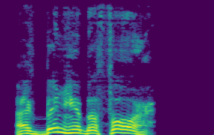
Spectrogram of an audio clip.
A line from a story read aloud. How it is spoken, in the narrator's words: Kaladin bellowed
